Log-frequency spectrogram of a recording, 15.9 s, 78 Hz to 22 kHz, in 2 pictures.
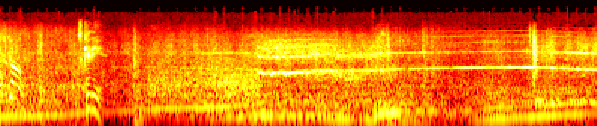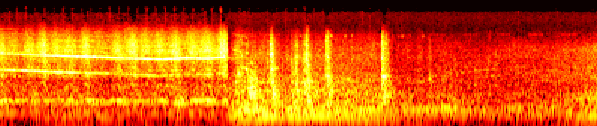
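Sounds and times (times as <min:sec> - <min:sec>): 
car tires squealing: 0:00.0 - 0:13.0
car engine roaring and revving: 0:00.0 - 0:15.9
speech: 0:00.2 - 0:01.5.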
